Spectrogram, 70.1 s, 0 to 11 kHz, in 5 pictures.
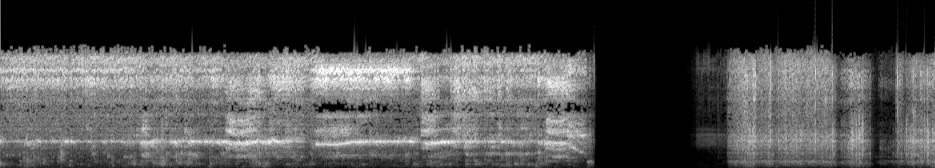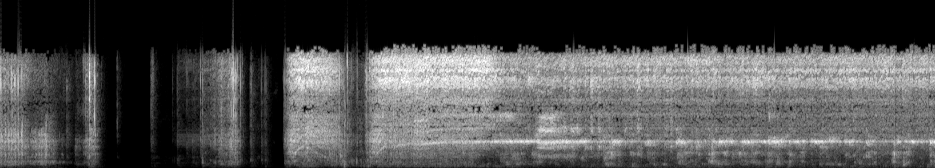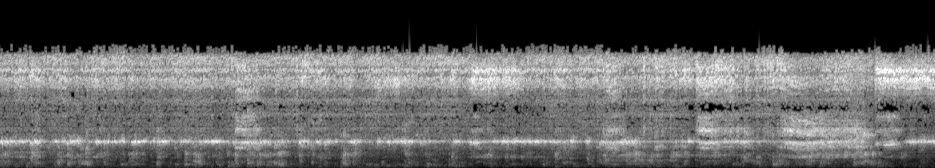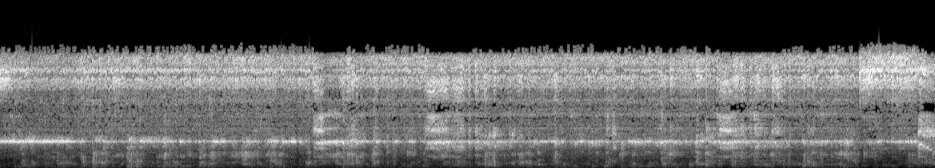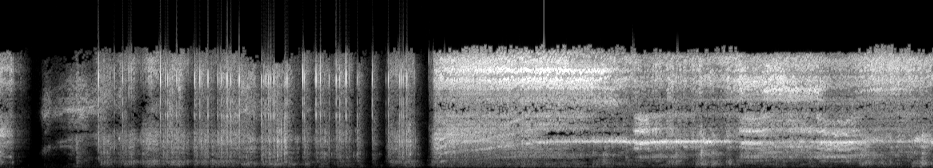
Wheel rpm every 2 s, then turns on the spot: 230, 230, 220, 230, 70, 30, 20, 10, 0, 60, 220, 230, 230, 230, 230, 230, 230, 230, 230, 230, 230, 230, 230, 230, 230, 230, 230, 220, 10, 20, 10, 130, 230, 230, 230.
8-16 58-62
